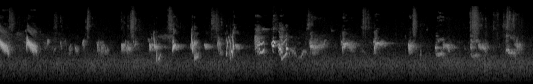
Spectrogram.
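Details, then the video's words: Long, rambling California thrasher song of varied chirps, slurs and rough notes following one another rapidly, each phrase different, steady in loudness throughout. "California Thrasher Bird Sound"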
